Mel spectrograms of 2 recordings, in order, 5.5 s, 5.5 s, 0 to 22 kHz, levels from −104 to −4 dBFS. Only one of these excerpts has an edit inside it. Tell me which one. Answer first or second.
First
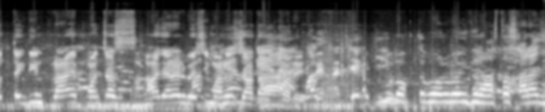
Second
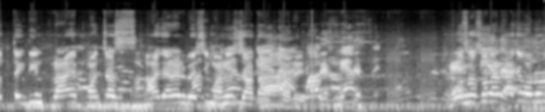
first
